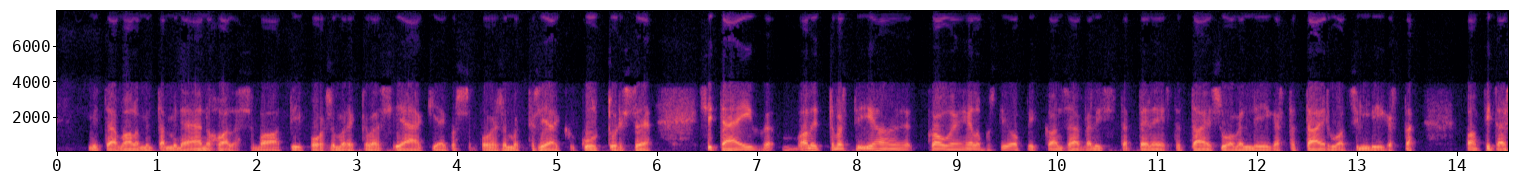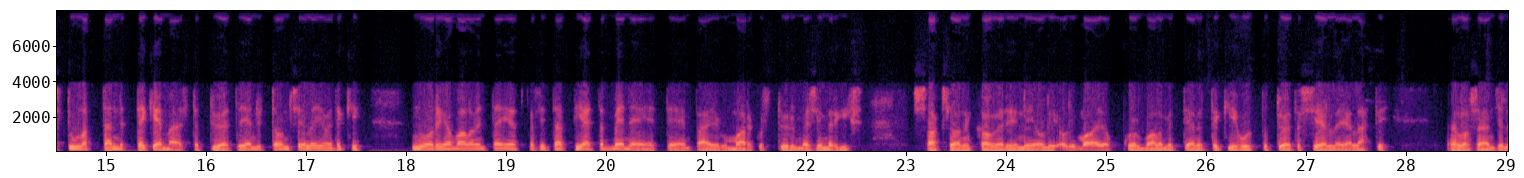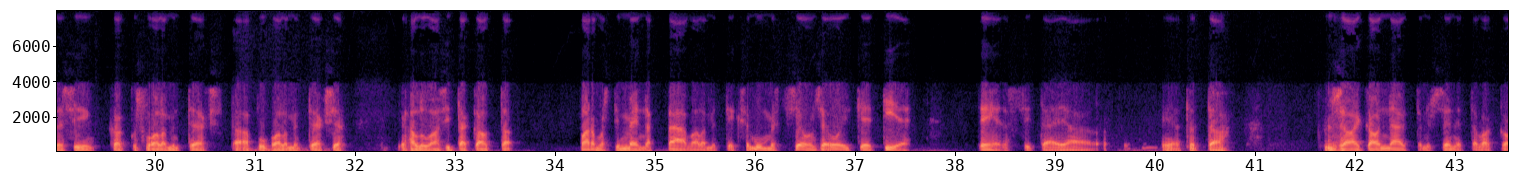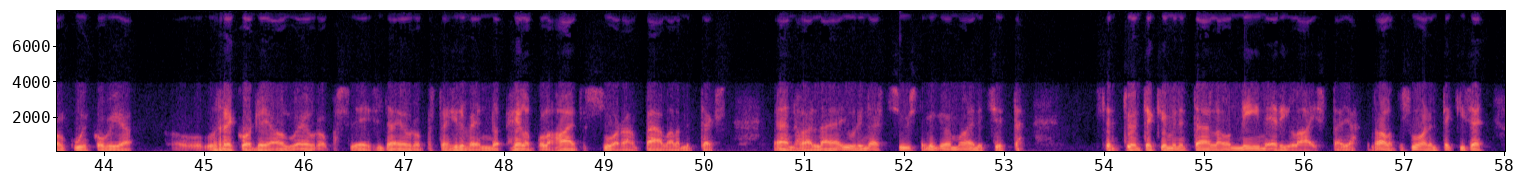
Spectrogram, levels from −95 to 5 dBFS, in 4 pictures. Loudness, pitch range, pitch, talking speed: -22 LUFS, 75-95 Hz, 80 Hz, 130 wpm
